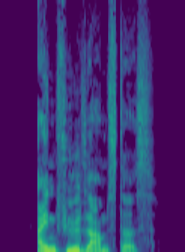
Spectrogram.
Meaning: strong/mixed nominative/accusative neuter singular superlative degree of einfühlsam
- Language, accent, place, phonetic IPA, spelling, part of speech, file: German, Germany, Berlin, [ˈaɪ̯nfyːlzaːmstəs], einfühlsamstes, adjective, De-einfühlsamstes.ogg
